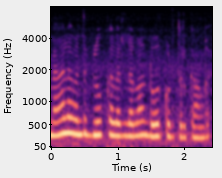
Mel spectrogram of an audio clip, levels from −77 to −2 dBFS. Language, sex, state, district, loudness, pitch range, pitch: Tamil, female, Tamil Nadu, Chennai, -11 LUFS, 250-285 Hz, 270 Hz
